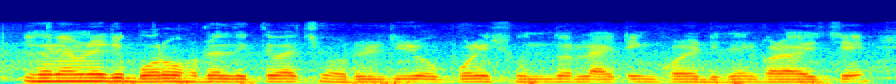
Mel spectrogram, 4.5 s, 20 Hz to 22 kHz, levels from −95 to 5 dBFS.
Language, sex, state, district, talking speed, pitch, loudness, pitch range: Bengali, male, West Bengal, Alipurduar, 200 wpm, 140 Hz, -15 LUFS, 130-145 Hz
